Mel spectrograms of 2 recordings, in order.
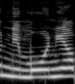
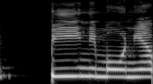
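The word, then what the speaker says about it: pneumonia: meaning क्या होगा इनसे पहले कापी अब देखो निमोनिया बोलते हैं हम कभी आपने सुना है कोई पी निमोनिया बोलता हुआ पी निमोनिया नहीं ना तो जो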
